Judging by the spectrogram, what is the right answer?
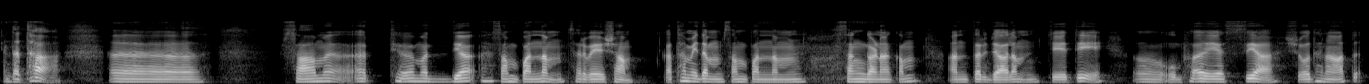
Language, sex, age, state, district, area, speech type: Sanskrit, male, 18-30, Karnataka, Uttara Kannada, rural, spontaneous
